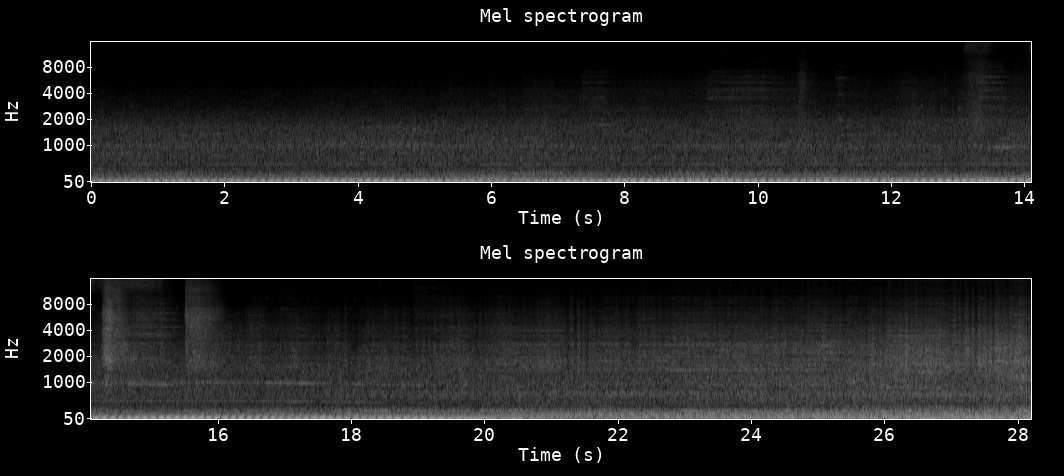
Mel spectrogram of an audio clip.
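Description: Canadian Pacific Holiday Train passing: a diesel locomotive's deep rumble as it approaches and goes by, then the steady clatter of boxcar wheels rolling past. A few short hissing bursts come about halfway through.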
